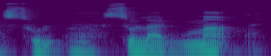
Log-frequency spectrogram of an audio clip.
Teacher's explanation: there's that glottal stop at the end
